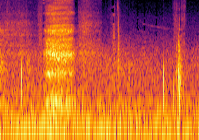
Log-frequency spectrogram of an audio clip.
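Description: A man's short, audible breath, a sharp exhale lasting about half a second near the start, followed by a few faint small clicks of papers being handled.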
